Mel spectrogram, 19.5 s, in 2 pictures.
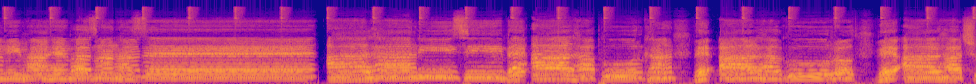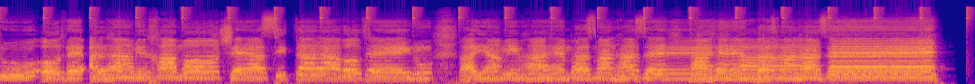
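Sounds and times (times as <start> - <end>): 
choir singing: 0.0 - 19.3.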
